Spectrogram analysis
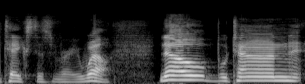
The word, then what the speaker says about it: Bhutan: this very well no Bhutan independent Kingdom not part of India not pronounced button nipple and button this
